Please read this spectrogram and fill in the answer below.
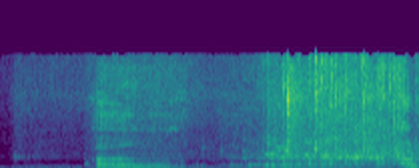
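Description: A short vocal sound about a second in, then a studio audience clapping from near the end.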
